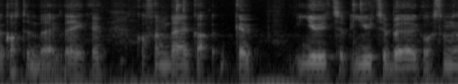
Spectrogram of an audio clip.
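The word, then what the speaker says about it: Göteborg: I swear he plays for Gothenburg, or that's the English way you say it. I think it's like, second yellow card pronounces this brilliantly, Uteberg or something like that.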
